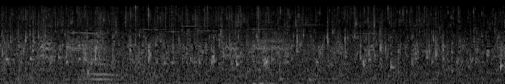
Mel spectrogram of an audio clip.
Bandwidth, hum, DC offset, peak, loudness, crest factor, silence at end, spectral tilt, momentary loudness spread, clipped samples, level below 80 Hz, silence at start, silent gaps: 17 kHz; none; under 0.1%; -20 dBFS; -38 LUFS; 20 dB; 0 s; -1 dB/octave; 4 LU; under 0.1%; -60 dBFS; 0 s; none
